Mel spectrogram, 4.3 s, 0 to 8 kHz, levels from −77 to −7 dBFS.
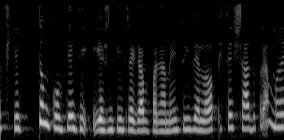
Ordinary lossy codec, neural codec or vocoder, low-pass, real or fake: none; codec, 16 kHz, 8 kbps, FunCodec, trained on LibriTTS, 25 frames a second; 7.2 kHz; fake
